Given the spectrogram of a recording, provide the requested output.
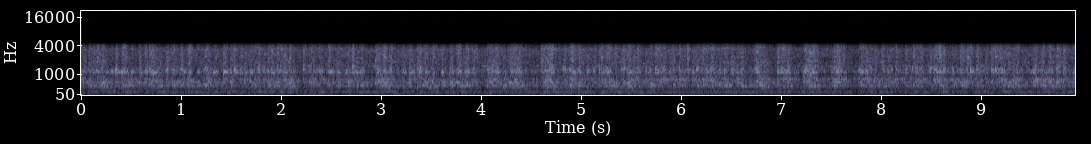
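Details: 1994 Chevrolet Camaro 3.4L V6, catalytic converter removed, idling at about 1000 rpm and running rich with sooted injectors: uneven, loping idle with choppy exhaust pulse; cause not pinned down.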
